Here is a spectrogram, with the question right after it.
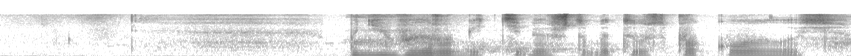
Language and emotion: Russian, angry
